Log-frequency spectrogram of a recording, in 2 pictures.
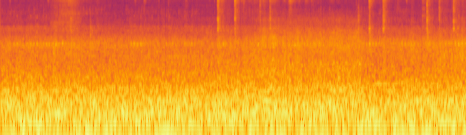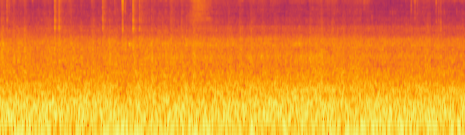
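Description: Steady low rumble and rushing noise inside the carriage of a high-speed train running at speed, with a few faint ticks now and then.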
